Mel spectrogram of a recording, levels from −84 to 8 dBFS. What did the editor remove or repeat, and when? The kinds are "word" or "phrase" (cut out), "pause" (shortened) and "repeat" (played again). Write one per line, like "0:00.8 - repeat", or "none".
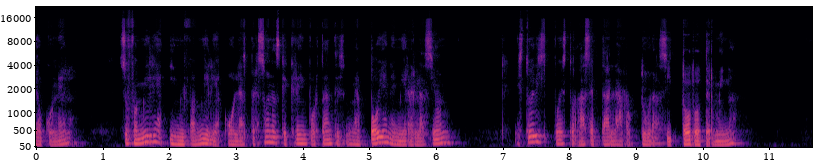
none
